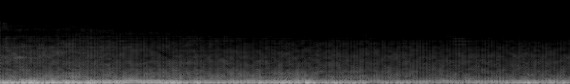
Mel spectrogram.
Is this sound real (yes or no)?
no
